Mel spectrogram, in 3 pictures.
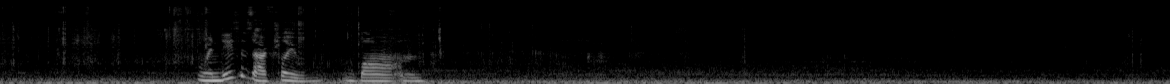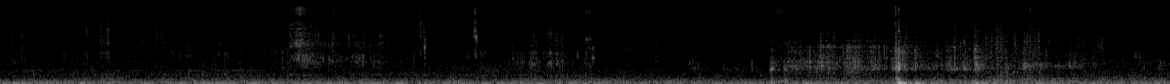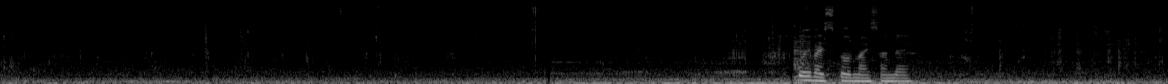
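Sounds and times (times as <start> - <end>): paper wrapper crinkling: 0.0 - 6.3, 10.6 - 16.0, 16.7 - 17.7, 19.1 - 23.5
close-up chewing: 4.2 - 31.3.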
